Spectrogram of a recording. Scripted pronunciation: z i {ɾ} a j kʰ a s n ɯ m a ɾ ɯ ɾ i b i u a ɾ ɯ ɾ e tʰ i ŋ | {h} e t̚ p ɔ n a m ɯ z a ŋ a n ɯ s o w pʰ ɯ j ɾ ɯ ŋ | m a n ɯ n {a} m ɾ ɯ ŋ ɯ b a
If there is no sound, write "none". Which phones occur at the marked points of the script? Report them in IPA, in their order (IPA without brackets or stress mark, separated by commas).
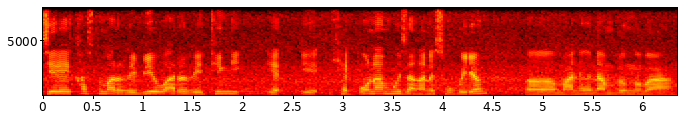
ɾ, h, a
